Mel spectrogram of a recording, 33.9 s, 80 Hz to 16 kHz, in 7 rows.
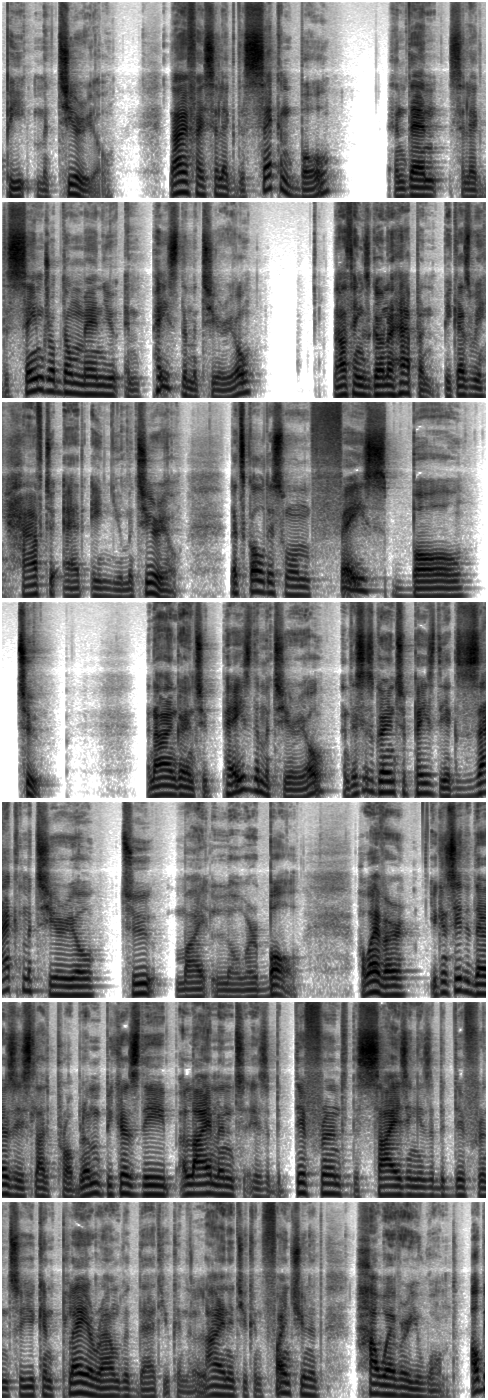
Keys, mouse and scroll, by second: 1.0 shift+middle click, 1.5 right click, 3.6 click, 9.1 click, 10.4 click, 10.5 click, 13.3 l, 16.0 click, 17.6 middle click, 18.1 scroll down 3, 20.1 scroll up 3, 22.2 Tab, 23.1-24.0 scroll down 10, 25.1 r, 26.8 w, 27.0 s, 29.2 Tab, 29.6 middle click, 30.6-31.0 scroll up 3, 31.1 middle click, 32.0 middle click, 33.5 click.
